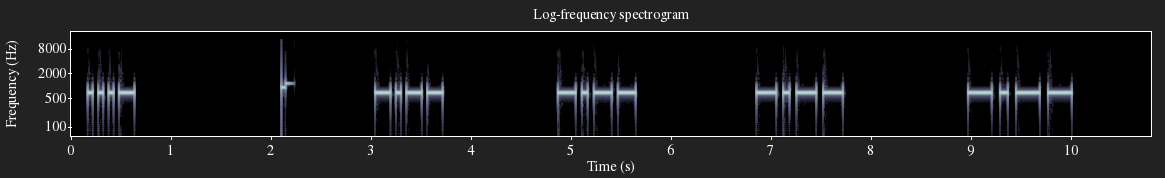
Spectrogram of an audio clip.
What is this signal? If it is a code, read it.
Morse code, heard as a keyed tone, about 20 wpm, spaced as for 6 wpm, 700 Hz. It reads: V YYYY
